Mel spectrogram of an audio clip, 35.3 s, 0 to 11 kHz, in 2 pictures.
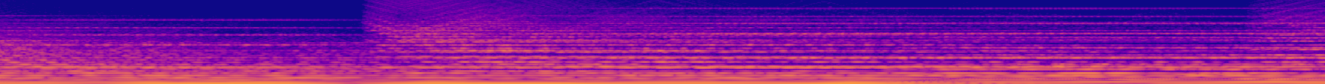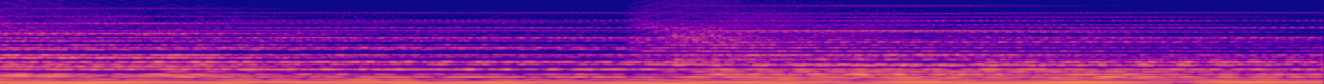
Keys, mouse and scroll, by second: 2.0 click, 6.3 r, 6.6 y, 8.4 click, 9.6 Tab, 9.6 typing, 10.1 click, 12.4 g, 14.7 click, 15.8 Tab, 16.4 click, 17.4-18.1 typing, 18.8 Escape, 19.9 r, 20.2 y, 21.7 click, 22.9 g, 24.5 g, 25.6 click, 27.4 g, 28.1 click, 29.2-29.7 ctrl+alt+drag, 31.4-34.5 drag.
